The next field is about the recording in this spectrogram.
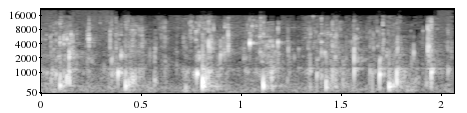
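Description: A service dog laps water thirstily, making quick, rhythmic wet splashes and slurps in a steady run of small bursts.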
